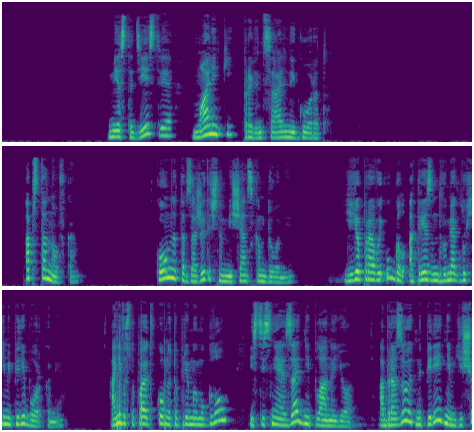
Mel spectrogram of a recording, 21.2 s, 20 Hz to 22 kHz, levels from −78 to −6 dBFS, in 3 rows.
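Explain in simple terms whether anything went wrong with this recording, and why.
Processor overload crackle runs from 15.77 to 16.63 s. For that stretch, the computer making the sound was too busy to prepare each tiny slice of audio in time. The slices seem to be only a few thousandths of a second long, and around twenty of them were missed in quick succession. Each missed slice was dropped entirely, leaving a sharp-edged gap. Strung together, those gaps come out as a gritty crackle over the sound, which stops once the computer catches up.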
